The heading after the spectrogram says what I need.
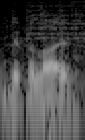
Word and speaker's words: Live A Live: As for my money, the greatest RPG that was released in the year 2022 would have to be Live Alive, or Live a Live.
